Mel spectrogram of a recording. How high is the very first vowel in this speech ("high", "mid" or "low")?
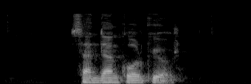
low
